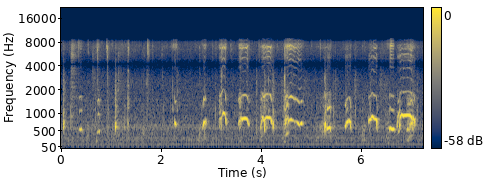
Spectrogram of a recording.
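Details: Four-week-old Newfoundland puppies born October 30, 2013, at naptime: a steady series of soft, short, high whimpers and squeaks repeating about twice a second, quiet against a constant electrical hum.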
